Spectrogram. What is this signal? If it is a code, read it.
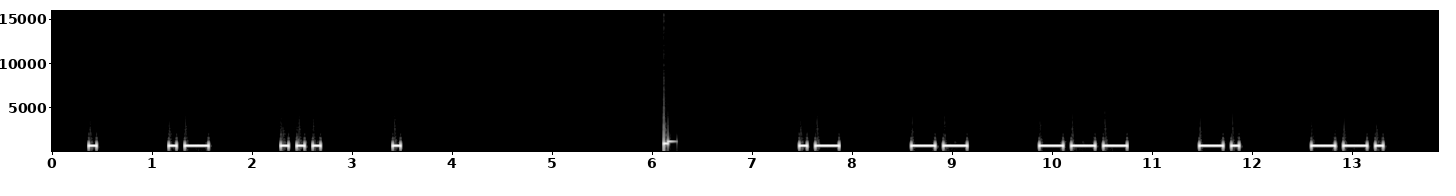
Morse code, heard as a keyed tone, about 15 wpm, spaced as for 9 wpm, 700 Hz. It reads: EASE AMONG
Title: 3x Character Spacing - Top 500 Words - 15wpm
